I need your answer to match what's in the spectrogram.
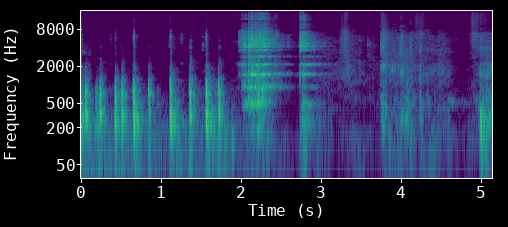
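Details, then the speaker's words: Hyundai Lantra right front strut levered with a bar: quick series of hollow clunks; strut top mount cracked, possibly loose rod nut or failed strut bearing; mount needs replacing. "открутился вот этот болт крепления штока или хана поворотному подшипнику любом случае вот эту подушку надо менять потому что трещина пошла"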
